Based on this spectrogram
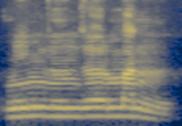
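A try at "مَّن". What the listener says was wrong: মিম মিম জাবার মাম। মিম নুন জাবার মান ছিল, কিন্তু এই নুন সাকিনের পরে বা আসার কারণে নুনটি পরিবর্তন করে মিমের সাথে মিলিয়ে পড়তে হবে।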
